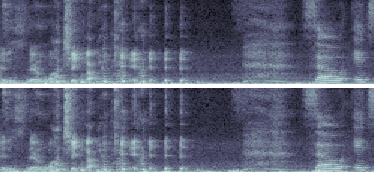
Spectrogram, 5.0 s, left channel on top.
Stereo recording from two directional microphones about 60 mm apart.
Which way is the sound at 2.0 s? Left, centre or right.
Right.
